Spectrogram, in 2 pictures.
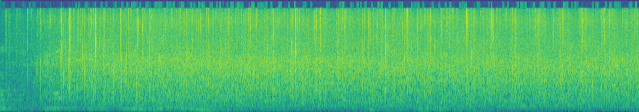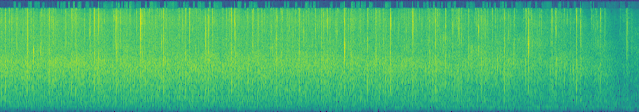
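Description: A large audience applauds a choir after its spring show, a dense, sustained wash of clapping that holds steady for about fifteen seconds, with a few voices at the start before it fades out.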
